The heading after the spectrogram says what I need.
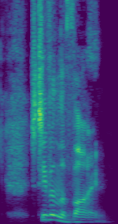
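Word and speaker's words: Stephen Levine: Steven Levine is how he pronounced it was the foremost author on death and dying in the 80s and 90s along with Elizabeth Kubler Ross.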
